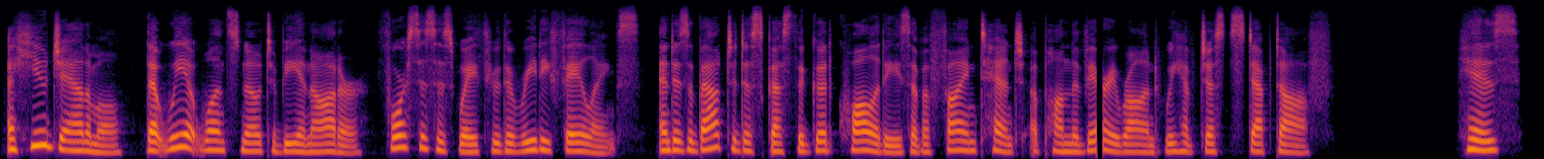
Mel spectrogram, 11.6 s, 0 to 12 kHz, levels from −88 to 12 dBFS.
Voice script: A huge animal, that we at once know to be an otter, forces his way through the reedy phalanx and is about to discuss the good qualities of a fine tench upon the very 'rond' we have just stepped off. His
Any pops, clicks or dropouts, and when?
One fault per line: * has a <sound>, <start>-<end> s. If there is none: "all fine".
* has a dropout, 8.2-8.3 s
